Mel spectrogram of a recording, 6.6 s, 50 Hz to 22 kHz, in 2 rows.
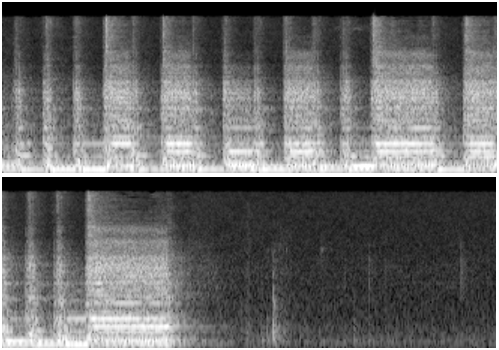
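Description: Electric guitar played through a Boss GT-100 amp effects processor: strummed chords in a quick, repeated rhythm that stop suddenly about four and a half seconds in, followed by a faint click.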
